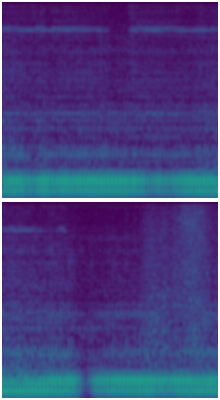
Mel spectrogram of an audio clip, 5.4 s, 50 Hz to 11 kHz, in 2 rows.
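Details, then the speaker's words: Panasonic PV-V45 VCR found at a roadside spring cleanup, after adhesive was cleared from the tape path: it plays a picture, but a constant low fixed-pitch buzz drones under the hi-fi audio, caused by misaligned tape guides and debris on the drum. "And well, it's trying to play. It's got lots of noise in the audio. I don't know if this is the heads are dirty or what."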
